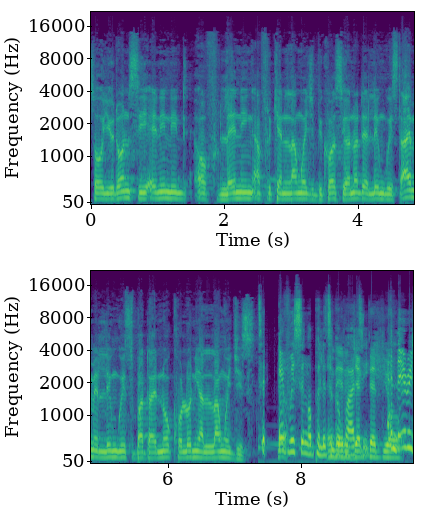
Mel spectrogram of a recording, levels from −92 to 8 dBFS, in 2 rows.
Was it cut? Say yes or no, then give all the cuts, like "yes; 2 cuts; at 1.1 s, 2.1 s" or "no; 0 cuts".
yes; 1 cut; at 7.4 s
